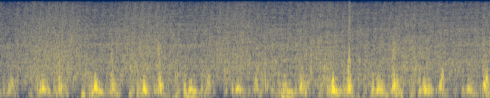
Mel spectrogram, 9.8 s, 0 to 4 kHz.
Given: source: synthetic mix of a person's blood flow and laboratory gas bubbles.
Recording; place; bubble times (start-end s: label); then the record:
Doppler ultrasound of blood flow; precordium
3.12-3.23 s: bubbles
3.48-3.57 s: bubbles
4.00-4.09 s: bubbles
5.12-5.39 s: bubbles
6.81-7.03 s: bubbles
7.60-7.66 s: bubbles
From the record:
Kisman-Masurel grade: 121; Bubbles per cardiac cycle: 1 to 2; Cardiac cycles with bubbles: 10 to 50%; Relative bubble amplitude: barely perceptible (0.100 to 0.250); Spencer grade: 2 (many but less than half of the cardiac periods contain bubble signals, singularly or in groups); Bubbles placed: only in the low amplitude regions of the cardiac cycle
